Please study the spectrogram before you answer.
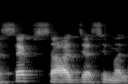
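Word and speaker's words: sexagesimal: इसमें हमें ये जो इसकी प्रोनाउंसिएशन है वो ये है सेक्साजेसिमल, इसको कहते हैं सिस्टम।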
